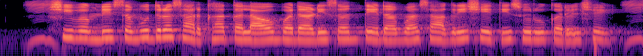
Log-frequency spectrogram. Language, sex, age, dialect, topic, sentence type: Marathi, female, 46-50, Northern Konkan, agriculture, statement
